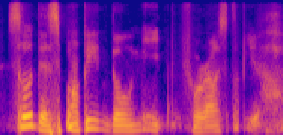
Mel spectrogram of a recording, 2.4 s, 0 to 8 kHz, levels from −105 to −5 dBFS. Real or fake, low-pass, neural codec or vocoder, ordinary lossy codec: fake; 7.2 kHz; codec, 16 kHz, 1 kbps, FreqCodec, larger model; none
